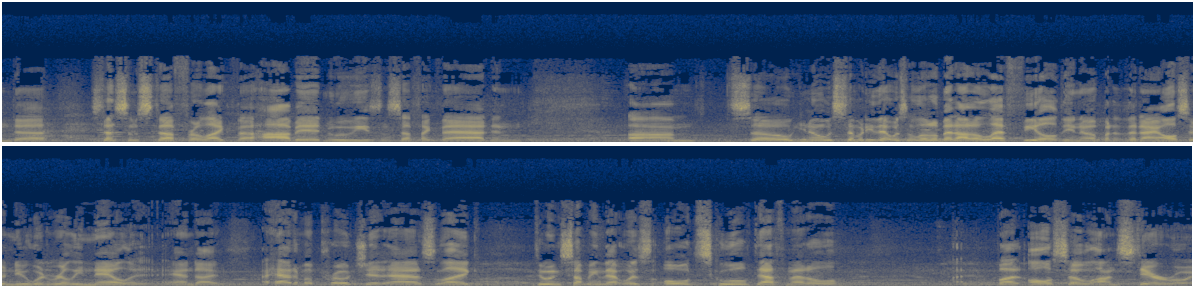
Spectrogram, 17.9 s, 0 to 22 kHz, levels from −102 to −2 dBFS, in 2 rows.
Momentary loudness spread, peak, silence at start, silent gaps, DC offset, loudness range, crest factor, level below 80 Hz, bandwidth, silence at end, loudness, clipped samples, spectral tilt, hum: 15 LU; -14 dBFS; 0 s; none; under 0.1%; 3 LU; 22 dB; -80 dBFS; over 20 kHz; 0 s; -35 LUFS; under 0.1%; -1 dB/octave; none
